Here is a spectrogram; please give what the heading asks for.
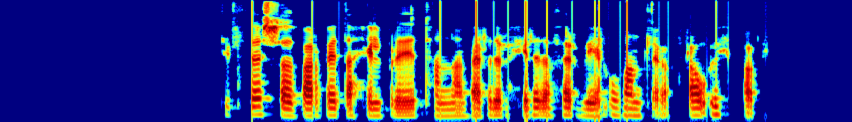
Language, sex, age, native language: Icelandic, female, 40-49, Icelandic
